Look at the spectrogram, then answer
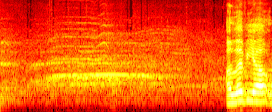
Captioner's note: attendees cheering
